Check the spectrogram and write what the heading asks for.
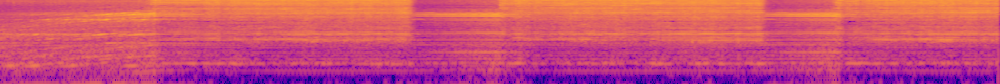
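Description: A wood lathe spinning up, its whine rising in pitch, then a carbide chisel scraping into a spinning block of tantalised softwood in light cuts. The cutting stops briefly twice as the tool comes off the wood.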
